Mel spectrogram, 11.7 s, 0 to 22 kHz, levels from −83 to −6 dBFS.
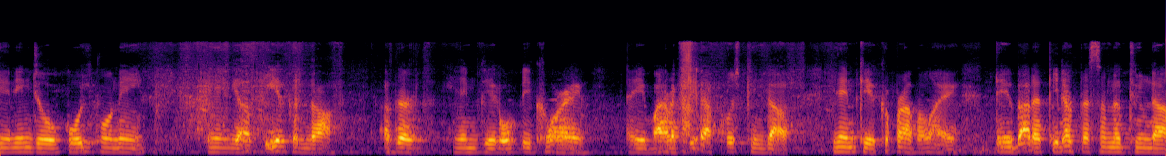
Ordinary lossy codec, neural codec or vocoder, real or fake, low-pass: none; codec, 24 kHz, 0.9 kbps, WavTokenizer, medium music audio release; fake; 7.2 kHz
